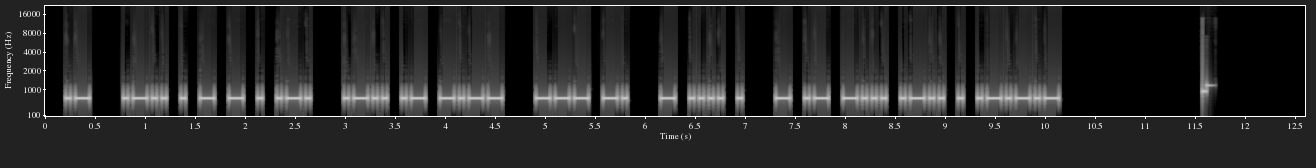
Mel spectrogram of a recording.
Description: Morse code, heard as a keyed tone, about 25 wpm, 700 Hz. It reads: A LETTER LAY ON THE TABLE.
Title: Sentences from Top 1000 Words - Review Part 2 - 25wpm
